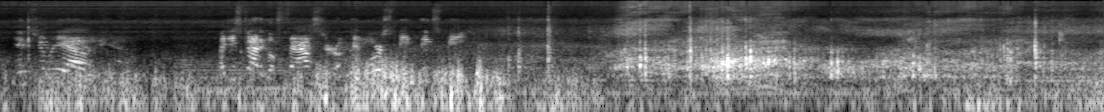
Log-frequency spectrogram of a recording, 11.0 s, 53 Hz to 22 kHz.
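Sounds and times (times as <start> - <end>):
skateboard wheels rolling on concrete: 0.0 - 11.0
skateboard grinding scrape: 4.6 - 11.0
skateboard clacks: 4.8 - 11.0.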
